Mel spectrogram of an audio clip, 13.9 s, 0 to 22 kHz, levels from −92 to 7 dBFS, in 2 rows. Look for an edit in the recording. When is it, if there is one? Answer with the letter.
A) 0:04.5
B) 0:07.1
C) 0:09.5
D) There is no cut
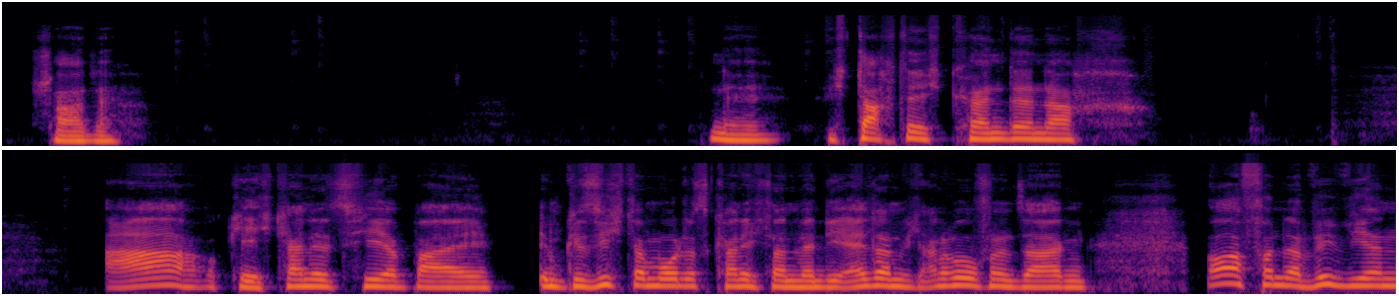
C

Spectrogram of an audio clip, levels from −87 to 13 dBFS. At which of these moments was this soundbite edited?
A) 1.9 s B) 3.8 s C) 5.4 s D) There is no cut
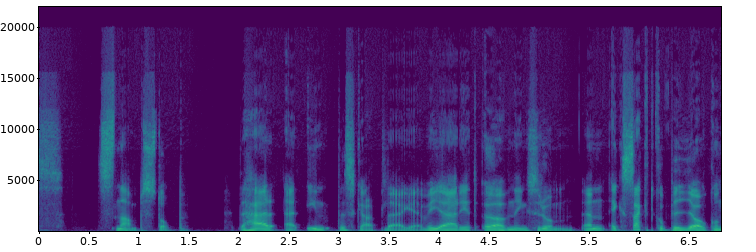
A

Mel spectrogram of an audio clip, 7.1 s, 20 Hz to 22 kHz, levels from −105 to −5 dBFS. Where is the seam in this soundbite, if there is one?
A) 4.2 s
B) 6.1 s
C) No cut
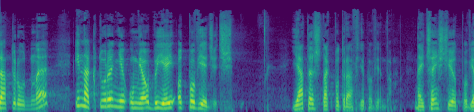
B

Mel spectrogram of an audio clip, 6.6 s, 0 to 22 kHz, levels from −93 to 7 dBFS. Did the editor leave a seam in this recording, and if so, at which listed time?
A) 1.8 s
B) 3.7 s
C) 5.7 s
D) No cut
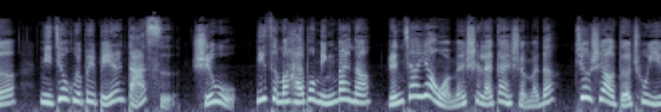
A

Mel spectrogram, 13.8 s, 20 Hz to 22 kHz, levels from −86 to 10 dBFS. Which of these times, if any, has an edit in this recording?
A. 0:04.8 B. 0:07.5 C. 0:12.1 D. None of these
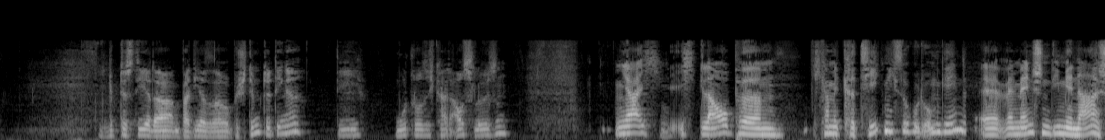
C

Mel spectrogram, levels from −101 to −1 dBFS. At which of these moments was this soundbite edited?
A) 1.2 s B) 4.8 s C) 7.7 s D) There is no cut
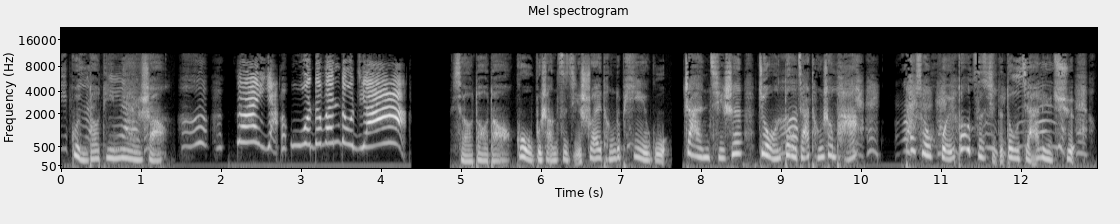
C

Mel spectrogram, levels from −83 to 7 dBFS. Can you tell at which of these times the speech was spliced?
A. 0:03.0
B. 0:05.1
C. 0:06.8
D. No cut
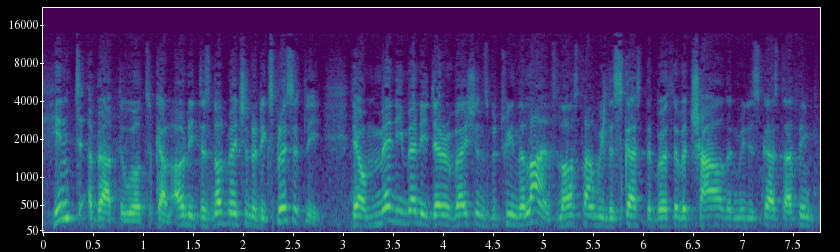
D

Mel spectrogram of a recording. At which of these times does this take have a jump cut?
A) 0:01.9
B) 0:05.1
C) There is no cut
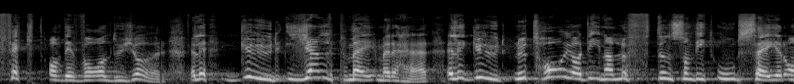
A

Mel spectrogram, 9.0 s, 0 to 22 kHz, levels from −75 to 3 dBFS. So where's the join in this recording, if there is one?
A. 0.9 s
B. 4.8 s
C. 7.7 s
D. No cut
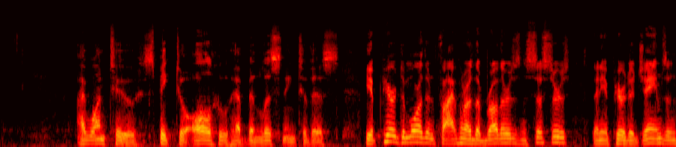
B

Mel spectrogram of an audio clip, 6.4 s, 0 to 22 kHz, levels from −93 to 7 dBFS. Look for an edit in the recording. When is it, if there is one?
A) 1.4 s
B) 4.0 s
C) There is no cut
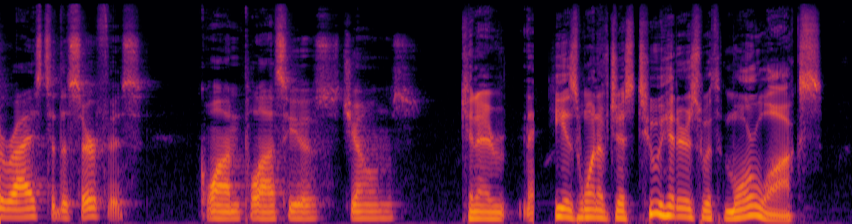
B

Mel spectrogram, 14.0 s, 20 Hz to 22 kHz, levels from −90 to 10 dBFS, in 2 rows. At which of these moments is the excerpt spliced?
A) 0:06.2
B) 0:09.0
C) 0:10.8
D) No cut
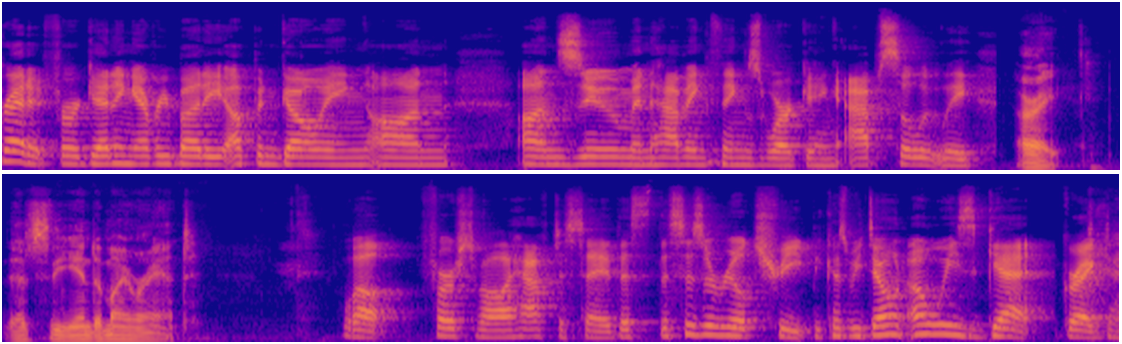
A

